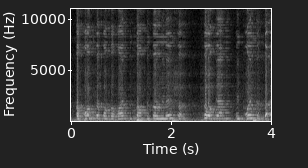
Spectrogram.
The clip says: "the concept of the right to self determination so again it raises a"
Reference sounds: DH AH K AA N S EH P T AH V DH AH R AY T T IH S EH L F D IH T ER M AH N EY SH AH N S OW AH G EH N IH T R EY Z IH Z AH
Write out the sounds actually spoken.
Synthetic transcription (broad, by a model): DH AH K AA N S EH P T AH V DH AH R AY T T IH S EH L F D IH T ER M AH N EY SH AH N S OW AH G EH N IH T W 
